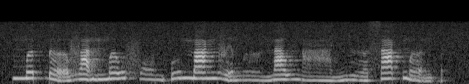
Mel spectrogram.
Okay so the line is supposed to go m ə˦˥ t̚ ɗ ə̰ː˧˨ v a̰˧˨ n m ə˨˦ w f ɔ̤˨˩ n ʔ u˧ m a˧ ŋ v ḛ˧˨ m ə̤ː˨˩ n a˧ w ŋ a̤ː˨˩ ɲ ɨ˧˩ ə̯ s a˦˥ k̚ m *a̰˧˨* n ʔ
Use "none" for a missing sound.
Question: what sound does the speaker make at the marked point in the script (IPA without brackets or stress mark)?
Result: ə̰˧˨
